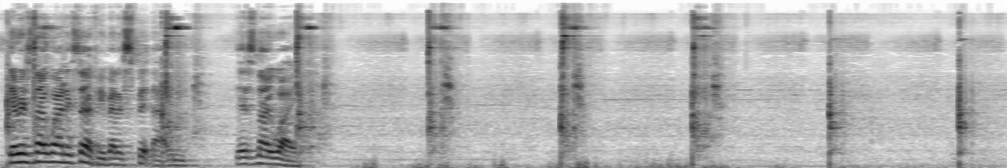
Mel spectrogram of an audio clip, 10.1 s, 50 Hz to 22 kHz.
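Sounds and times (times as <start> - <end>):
sledgehammer striking boulder: 5.6 - 6.0, 6.9 - 7.3.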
